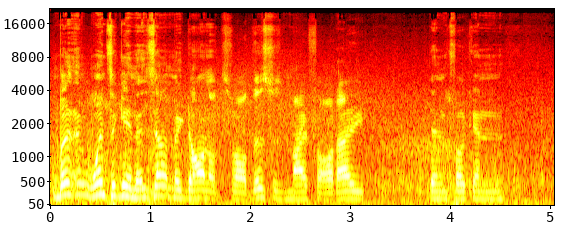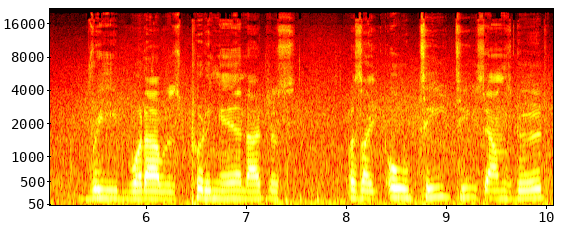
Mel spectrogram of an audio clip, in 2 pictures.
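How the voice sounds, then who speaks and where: A man's voice: a little high, steady tone, a little slow, background noise. Rambling, cursing young male streamer. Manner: rambling, heavy swearing, laughs at himself. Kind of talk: casual live-stream chat.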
